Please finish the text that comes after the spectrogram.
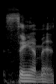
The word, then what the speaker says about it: salmon: But I used to say salmon to my ex-husband lovingly. I did. The Hispanic in me said salmon. It's spelled like that, motherfucker. And one day he, in his so sweetest way, said, "You dumbass, it's salmon." Salmon.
